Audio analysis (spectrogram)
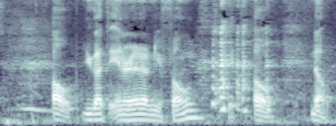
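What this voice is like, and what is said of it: Imitates a father's voice. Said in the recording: “Imitating my dad ... you sound like Dennis”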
